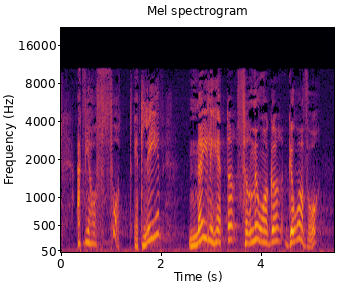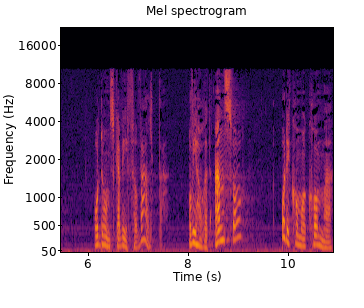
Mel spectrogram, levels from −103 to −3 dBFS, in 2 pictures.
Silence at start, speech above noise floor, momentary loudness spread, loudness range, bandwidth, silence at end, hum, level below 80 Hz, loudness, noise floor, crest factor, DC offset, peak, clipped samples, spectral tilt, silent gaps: 0 s; 27 dB; 12 LU; 8 LU; 10.5 kHz; 0.05 s; none; -58 dBFS; -30 LUFS; -56 dBFS; 22 dB; under 0.1%; -8 dBFS; under 0.1%; -5 dB/octave; none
